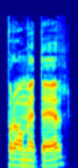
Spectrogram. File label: "prometer", spanish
